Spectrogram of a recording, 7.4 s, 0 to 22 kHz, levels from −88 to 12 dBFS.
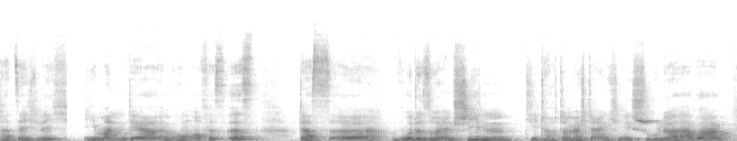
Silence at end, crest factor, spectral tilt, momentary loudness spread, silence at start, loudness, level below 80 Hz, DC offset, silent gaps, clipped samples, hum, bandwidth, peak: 0 s; 16 dB; -5.5 dB/octave; 8 LU; 0 s; -36 LUFS; -70 dBFS; under 0.1%; none; under 0.1%; none; 17.5 kHz; -20 dBFS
